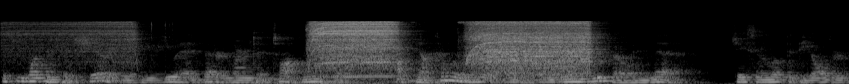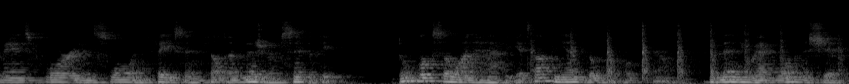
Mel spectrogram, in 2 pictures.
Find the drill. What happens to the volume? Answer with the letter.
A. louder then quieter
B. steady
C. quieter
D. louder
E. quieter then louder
E.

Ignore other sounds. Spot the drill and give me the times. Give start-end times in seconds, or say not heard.
0.0-6.0.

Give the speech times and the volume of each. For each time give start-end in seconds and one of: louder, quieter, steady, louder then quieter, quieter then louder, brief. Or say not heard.
0.0-16.9 steady.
